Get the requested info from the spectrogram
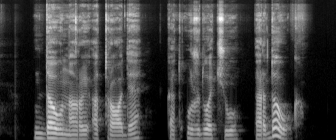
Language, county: Lithuanian, Kaunas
